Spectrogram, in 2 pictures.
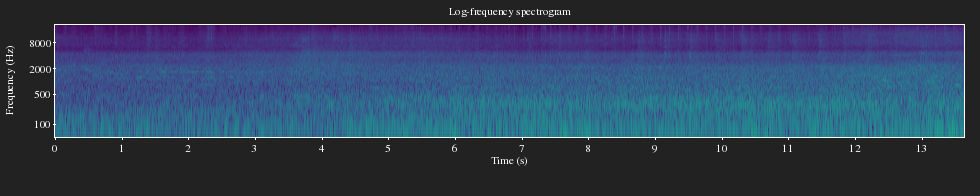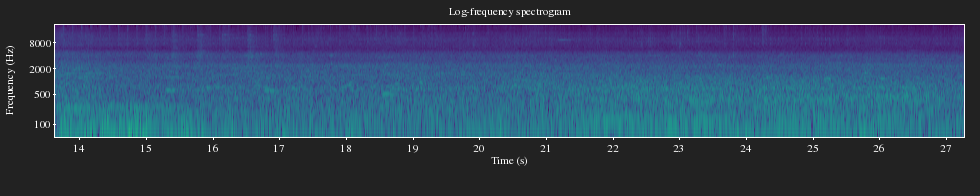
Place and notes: Zhongzheng Rd., Shilin - Walking in the street
Walking in the street, Direction to the MRT station, Binaural recordings, Zoom H6+ Soundman OKM II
